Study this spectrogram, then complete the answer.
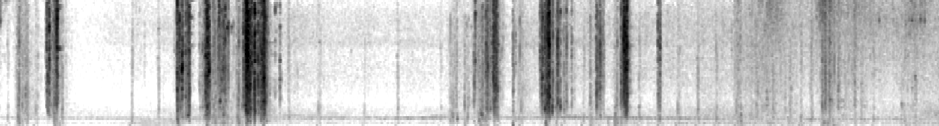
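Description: Short clicks and chimes sound as items are picked up.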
